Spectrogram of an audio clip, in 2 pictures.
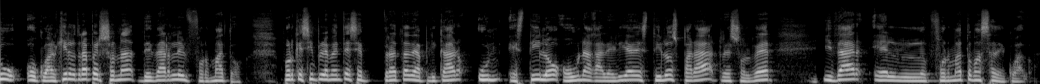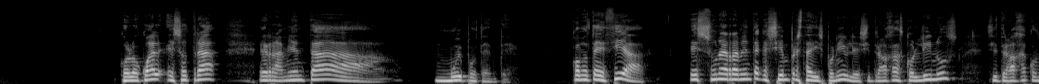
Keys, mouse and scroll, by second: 11.2-14.8 scroll down 7, 14.8-16.1 scroll down 1.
